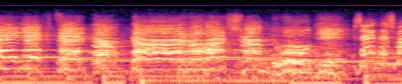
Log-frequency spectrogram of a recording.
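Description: Group of voices singing together in chorus over instrumental band accompaniment, with a steady bass line.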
